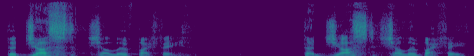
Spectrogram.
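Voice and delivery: low, soft inner voice; voice of God. Retold or imitated. God answering the praying preacher, low and hushed. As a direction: let God's word settle low and quiet.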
